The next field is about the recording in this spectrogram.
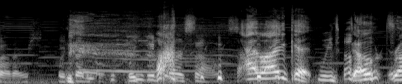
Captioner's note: laughs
